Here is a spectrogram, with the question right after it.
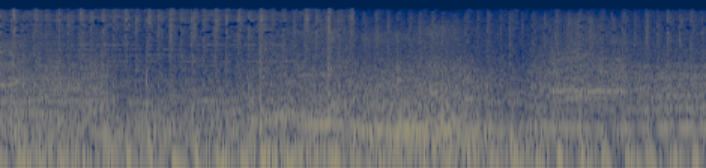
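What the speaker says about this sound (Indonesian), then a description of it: "Aksi kejar-kejaran pun berlanjut." Cars racing in a high-speed chase, engines roaring loud and close with rising whines and tire squeals as they tear past, a constant dense rumble with no voices.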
